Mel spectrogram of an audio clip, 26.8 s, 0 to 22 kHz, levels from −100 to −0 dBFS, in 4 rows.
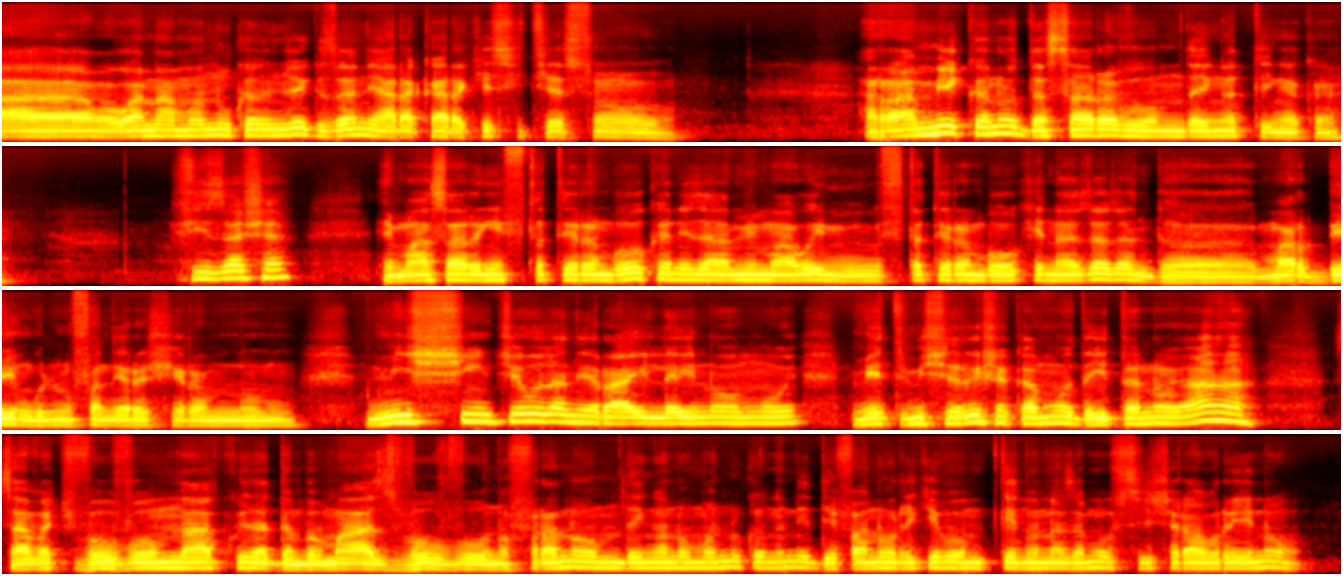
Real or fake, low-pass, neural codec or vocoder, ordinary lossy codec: fake; none; codec, 44.1 kHz, 7.8 kbps, DAC; none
